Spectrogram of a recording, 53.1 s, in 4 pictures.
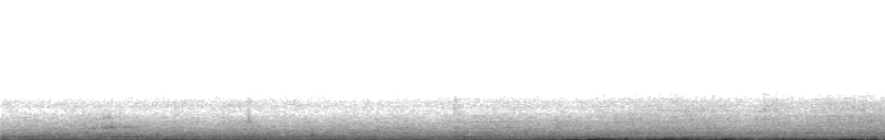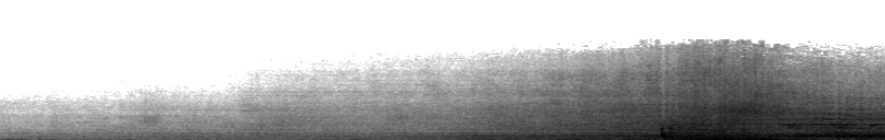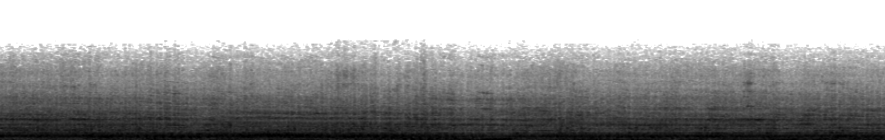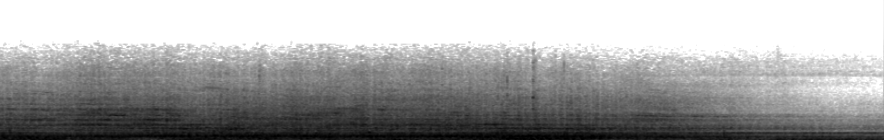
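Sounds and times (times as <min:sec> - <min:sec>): freight train wheel-on-rail noise: 0:00.0 - 0:53.0.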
